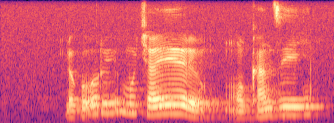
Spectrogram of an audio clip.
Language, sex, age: Tsonga, male, 20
